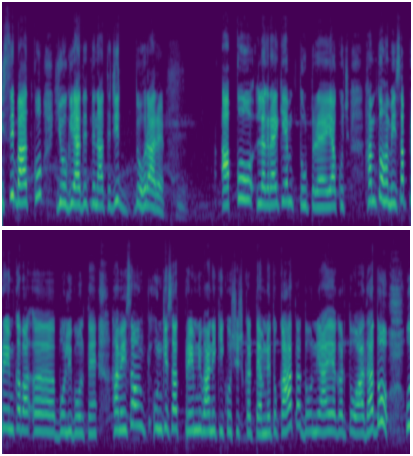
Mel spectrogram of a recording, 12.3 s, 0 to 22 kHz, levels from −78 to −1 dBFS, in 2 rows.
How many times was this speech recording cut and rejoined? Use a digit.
0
